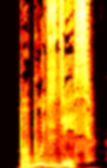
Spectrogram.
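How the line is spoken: Hoarse voice. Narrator (Russian): сказал он хрипло

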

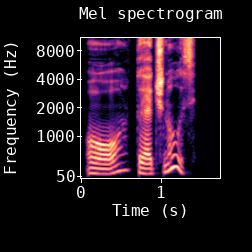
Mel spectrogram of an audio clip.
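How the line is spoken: Lazy, drawn-out speech. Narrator (Russian): проговорил он лениво

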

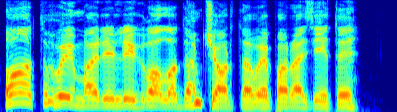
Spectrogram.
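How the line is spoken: Cheerful. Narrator (Russian): сказал весело

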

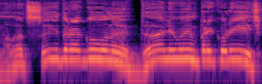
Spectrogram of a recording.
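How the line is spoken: Lively shouting soldiers. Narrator (Russian): кричали задорно стрелки

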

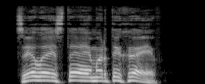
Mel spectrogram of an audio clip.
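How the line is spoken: Commander shouting. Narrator (Russian): крикнул командир

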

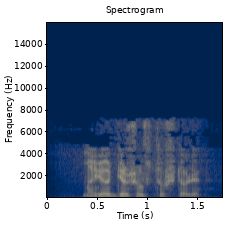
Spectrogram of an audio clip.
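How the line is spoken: Whispered question. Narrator (Russian): шептом спросил он, чтобы не разбудить остальных

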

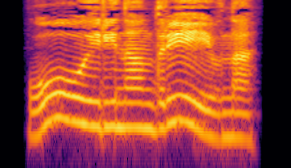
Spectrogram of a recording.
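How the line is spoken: Joyful sincere exclamation. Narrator (Russian): радостно воскликнул Демин, его возглас был вполне искренним

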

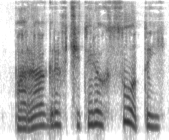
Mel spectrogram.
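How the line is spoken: Exclaimed. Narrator (Russian): воскликнул Орло

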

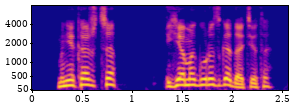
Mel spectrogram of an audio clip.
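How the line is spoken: Loud addition. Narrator (Russian): добавила она громко

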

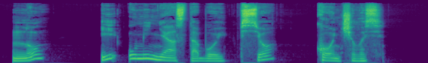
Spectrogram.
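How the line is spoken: Stated calmly. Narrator (Russian): спокойно заявила Надя

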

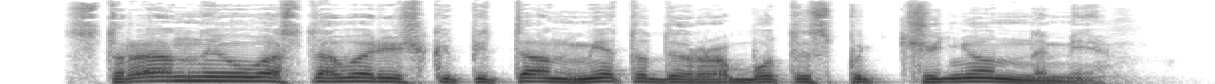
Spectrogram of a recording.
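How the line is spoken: Snapping retort. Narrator (Russian): огрызнулся Шувалов

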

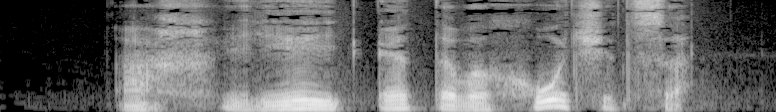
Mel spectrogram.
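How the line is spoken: Ominous tone. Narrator (Russian): сказал Вильфор зловещим тоном

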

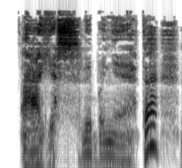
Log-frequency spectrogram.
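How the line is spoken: Soft, smiling tone. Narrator (Russian): мягко улыбнулся Дубровский

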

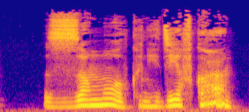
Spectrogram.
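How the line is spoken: Rough hiss. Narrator (Russian): зашипел он неожиданно грубо

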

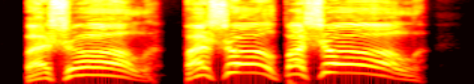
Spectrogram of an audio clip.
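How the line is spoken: Bald instructor yelling. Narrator (Russian): орал лысый инструктор

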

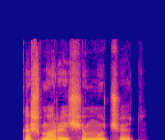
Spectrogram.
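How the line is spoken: Sighing. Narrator (Russian): вздохнул Олес

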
